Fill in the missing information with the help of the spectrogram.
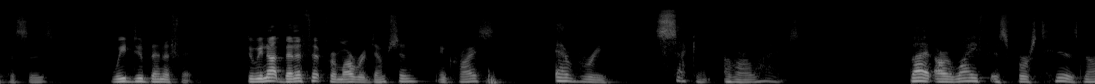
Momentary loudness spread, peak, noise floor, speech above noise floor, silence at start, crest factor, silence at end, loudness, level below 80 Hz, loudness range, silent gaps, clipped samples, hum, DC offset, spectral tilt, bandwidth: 19 LU; -14 dBFS; -79 dBFS; 43 dB; 0 s; 22 dB; 0 s; -36 LUFS; -70 dBFS; 8 LU; none; under 0.1%; none; under 0.1%; -6 dB/octave; 13.5 kHz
